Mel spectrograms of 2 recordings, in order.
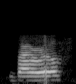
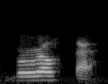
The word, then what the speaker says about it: Bharosa: And trust in Hindi is Bharosa. And I'm going to say it again, Bharosa. And that is spelled B as in boy, H-A-R-O-S-A, Bharosa. – Bharosa? – Bharosa. So it's think about it like bar, rose, Bharosa. – Barossa. – Mm-hmm. Yeah, exactly. You're trying not to pronounce that H, but you're still pronouncing it. So Barossa.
